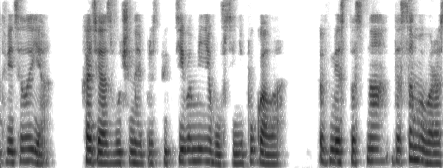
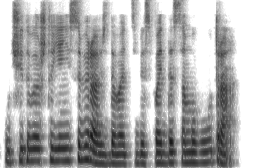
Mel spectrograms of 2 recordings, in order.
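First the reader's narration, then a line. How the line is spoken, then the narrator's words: Smirking grunt. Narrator (Russian): хмыкнул Стелларий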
